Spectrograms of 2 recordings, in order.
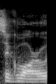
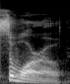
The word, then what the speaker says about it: saguaro: advantage number 34 is saguaro national park many pronounces saguaro as i used to but it is saguaro and there are tons of cacti here the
